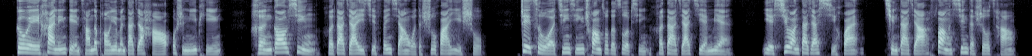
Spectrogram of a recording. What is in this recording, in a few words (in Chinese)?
动画 模仿 模仿倪萍音频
